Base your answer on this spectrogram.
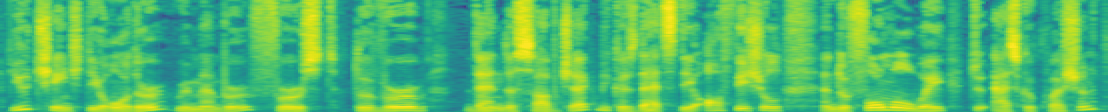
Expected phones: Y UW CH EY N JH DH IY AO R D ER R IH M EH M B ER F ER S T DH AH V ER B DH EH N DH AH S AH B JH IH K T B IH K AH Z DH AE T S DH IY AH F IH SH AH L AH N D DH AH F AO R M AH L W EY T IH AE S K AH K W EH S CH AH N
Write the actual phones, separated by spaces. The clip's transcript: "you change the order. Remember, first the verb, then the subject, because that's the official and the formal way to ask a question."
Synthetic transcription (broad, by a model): Y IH CH EY N JH DH IY AO R D ER R IH M EH M B ER F ER S T DH AH V ER B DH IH N DH AH S AH B JH IH K T B IH K AH Z DH AE T S DH IY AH F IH SH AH L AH N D DH AH F AO R M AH L W EY T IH AE S K AH K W EH S CH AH N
